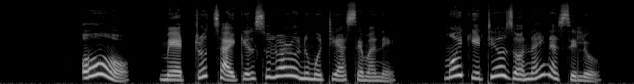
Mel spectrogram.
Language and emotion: Assamese, surprised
